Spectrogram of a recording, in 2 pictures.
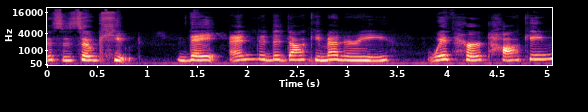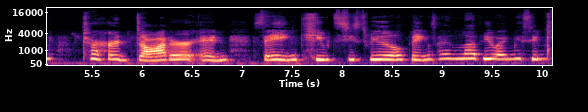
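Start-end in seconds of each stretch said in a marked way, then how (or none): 0.0-8.9 choking up, on the verge of crying. Recapping a documentary's ending, the speaker is about to cry. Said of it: "I'm going to cry".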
